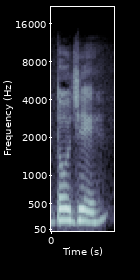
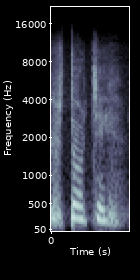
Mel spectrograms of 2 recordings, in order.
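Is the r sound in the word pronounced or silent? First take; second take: silent; pronounced. First: The r sound is silent. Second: The r sound is clearly pronounced. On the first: This is how people near Lhasa say it. "You go to Lhasa, there are a lot of people who say doje" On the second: This is how people farther away say it. "they'll start to pronounce that ra"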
